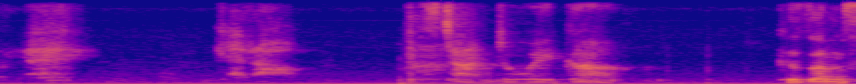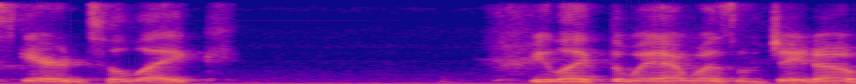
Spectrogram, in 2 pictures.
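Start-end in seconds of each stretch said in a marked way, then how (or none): 0.1-3.1 very quiet, nervous, timid whisper. Speaker acts out how they wake him up, scared to wake him: whisper. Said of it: "I'll just kind of whisper".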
